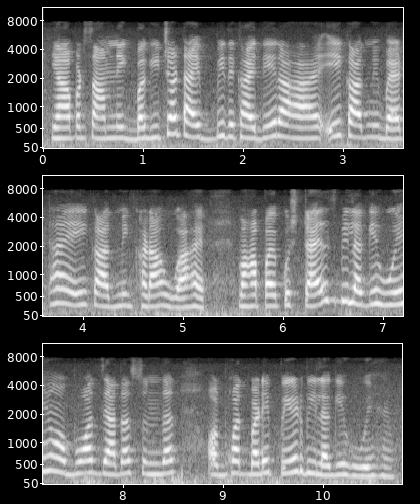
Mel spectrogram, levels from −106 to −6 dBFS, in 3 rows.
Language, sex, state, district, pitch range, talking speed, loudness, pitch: Hindi, female, Uttarakhand, Uttarkashi, 255-290 Hz, 220 wpm, -14 LUFS, 270 Hz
